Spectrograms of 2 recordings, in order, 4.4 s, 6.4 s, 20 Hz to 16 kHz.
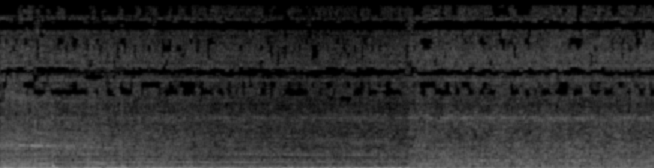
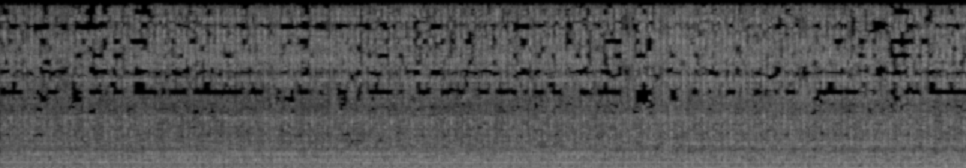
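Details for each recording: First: VW Fox 1.2 L 6V three-cylinder (BMD) with code P0302: lumpy, jerking idle with irregular low thumps as cylinder 2 misfires; coil, plug and injector swaps didn't move it, cylinder 2 had 5 bar compression from a burned exhaust valve. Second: VW Fox 1.2 L 6V three-cylinder (BMD), after repair of a cylinder 2 misfire from a burned exhaust valve: steady, even idle with no stumble or missing beat throughout.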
